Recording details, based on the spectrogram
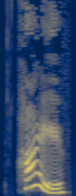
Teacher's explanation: say, hi, with a smile and a rising tone. It makes your voice sound warm and open.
